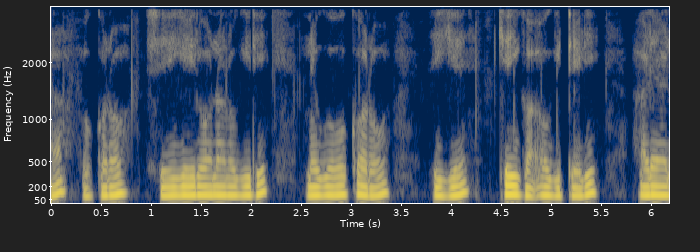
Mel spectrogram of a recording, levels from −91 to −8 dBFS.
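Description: No technical faults can be heard in the speech. There is nothing here to place on the timeline.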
